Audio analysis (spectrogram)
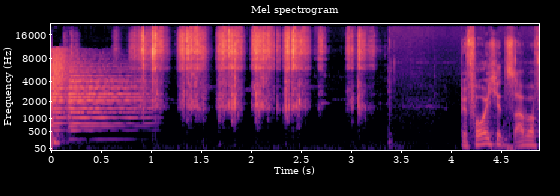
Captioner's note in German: glocke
